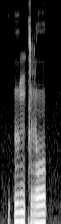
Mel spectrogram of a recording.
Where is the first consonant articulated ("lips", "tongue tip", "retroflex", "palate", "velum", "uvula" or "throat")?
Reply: throat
